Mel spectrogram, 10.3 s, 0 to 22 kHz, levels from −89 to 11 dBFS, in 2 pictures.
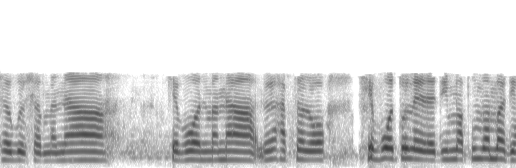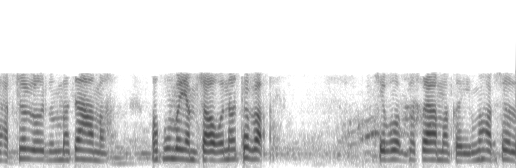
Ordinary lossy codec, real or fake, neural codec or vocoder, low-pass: MP3, 32 kbps; fake; codec, 16 kHz, 4 kbps, X-Codec, HuBERT features, trained on general audio; 3.6 kHz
